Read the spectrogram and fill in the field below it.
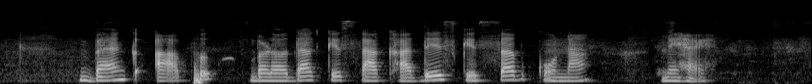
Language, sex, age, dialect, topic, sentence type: Magahi, female, 31-35, Southern, banking, statement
